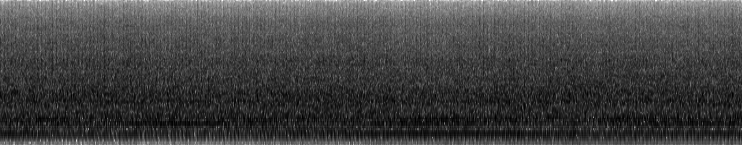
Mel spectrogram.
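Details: Old Craftsman riding mower, not run in a couple of years and started on a charged battery: steady, even engine drone with a smooth deck hum, no knocks or misses; runs healthy with the deck engaged.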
